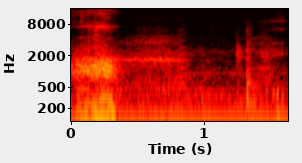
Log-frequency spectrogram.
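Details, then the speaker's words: A dog gives a brief, honking, quack-like snort of reverse sneezing over a steady electrical hum. "It's reverse sneezing. I I'm assuming you can hear it. Um he We found out after we named him Ducky that he does this. And it sounds like he's quacking, which is just incredible."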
